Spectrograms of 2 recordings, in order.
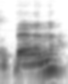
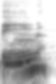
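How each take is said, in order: First: It is said the American English way. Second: It is said a non-American way. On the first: The speaker calls it right. "American English pronunciation of this word is been" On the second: The speaker calls it wrong. "not been"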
